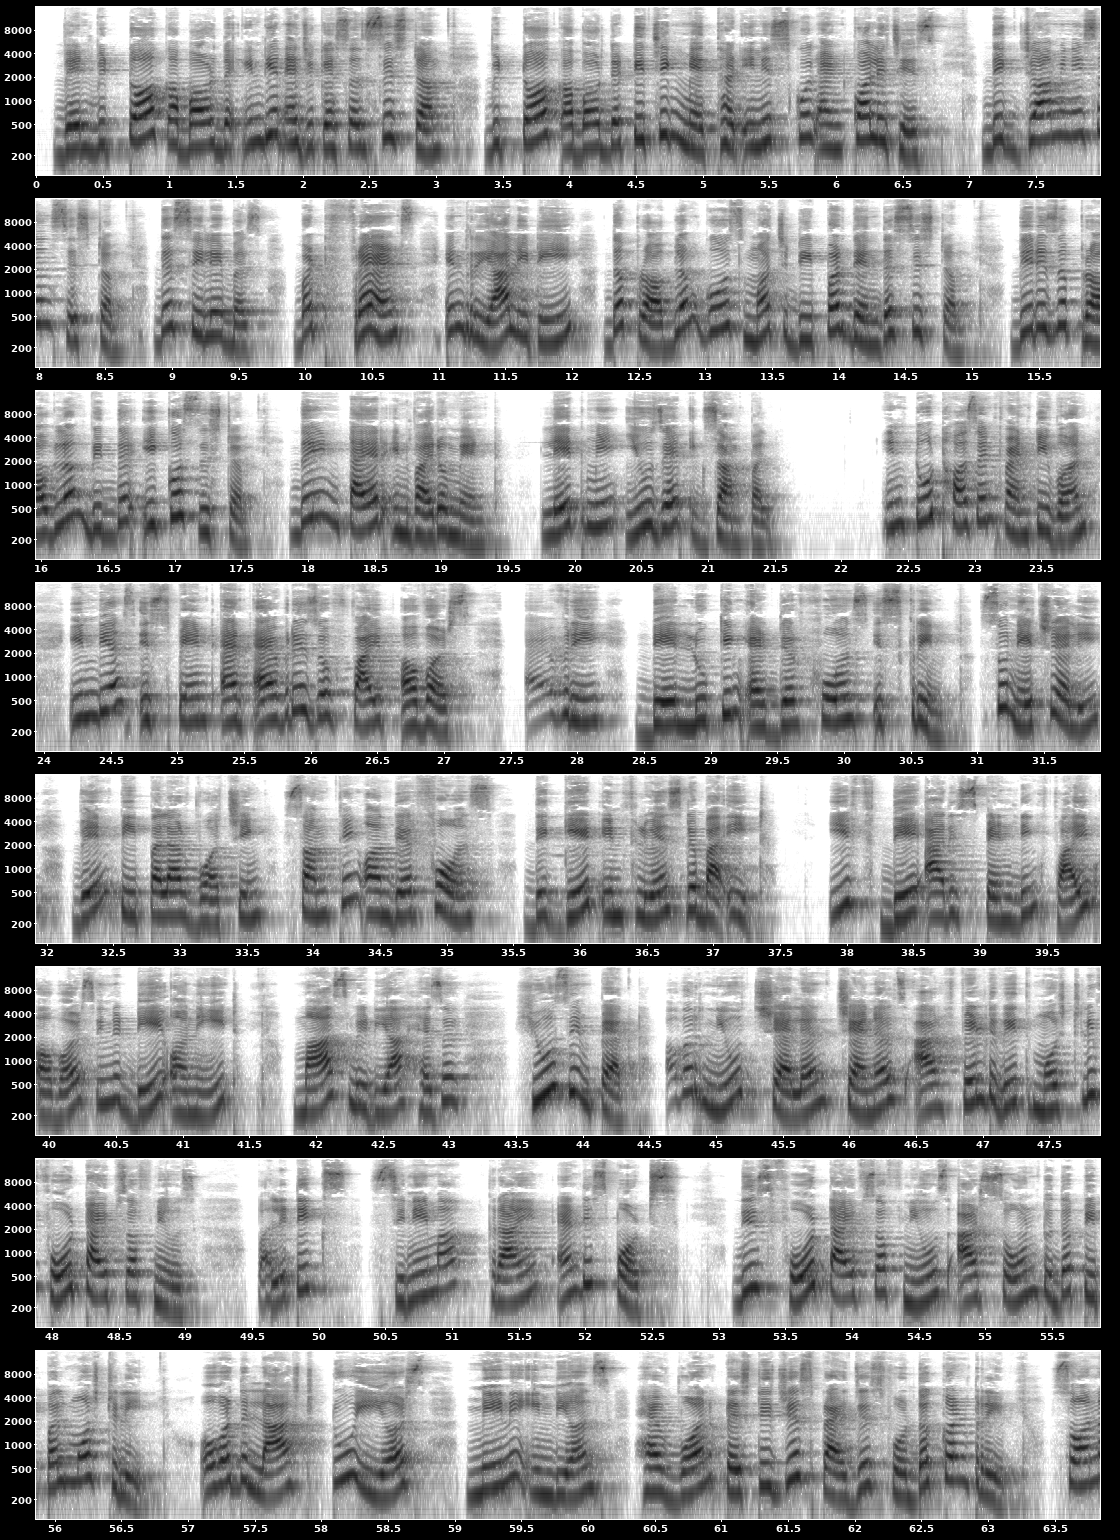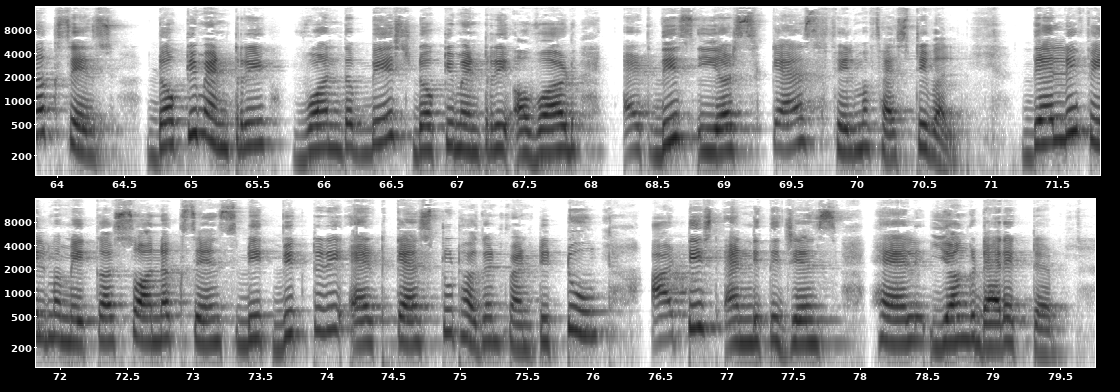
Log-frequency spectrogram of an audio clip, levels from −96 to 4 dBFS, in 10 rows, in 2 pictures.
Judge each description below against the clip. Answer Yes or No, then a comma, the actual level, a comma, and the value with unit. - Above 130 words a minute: No, average, 125 wpm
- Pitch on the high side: Yes, very high, 265 Hz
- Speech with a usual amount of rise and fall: Yes, average, 4.9 semitones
